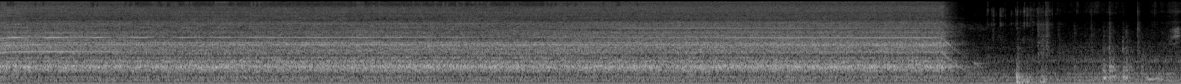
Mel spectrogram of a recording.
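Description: A hair dryer blows steadily to dry paint on a freshwater fishing lure, a loud, constant broadband whoosh that cuts off near the end, leaving a few faint knocks and rustles.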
